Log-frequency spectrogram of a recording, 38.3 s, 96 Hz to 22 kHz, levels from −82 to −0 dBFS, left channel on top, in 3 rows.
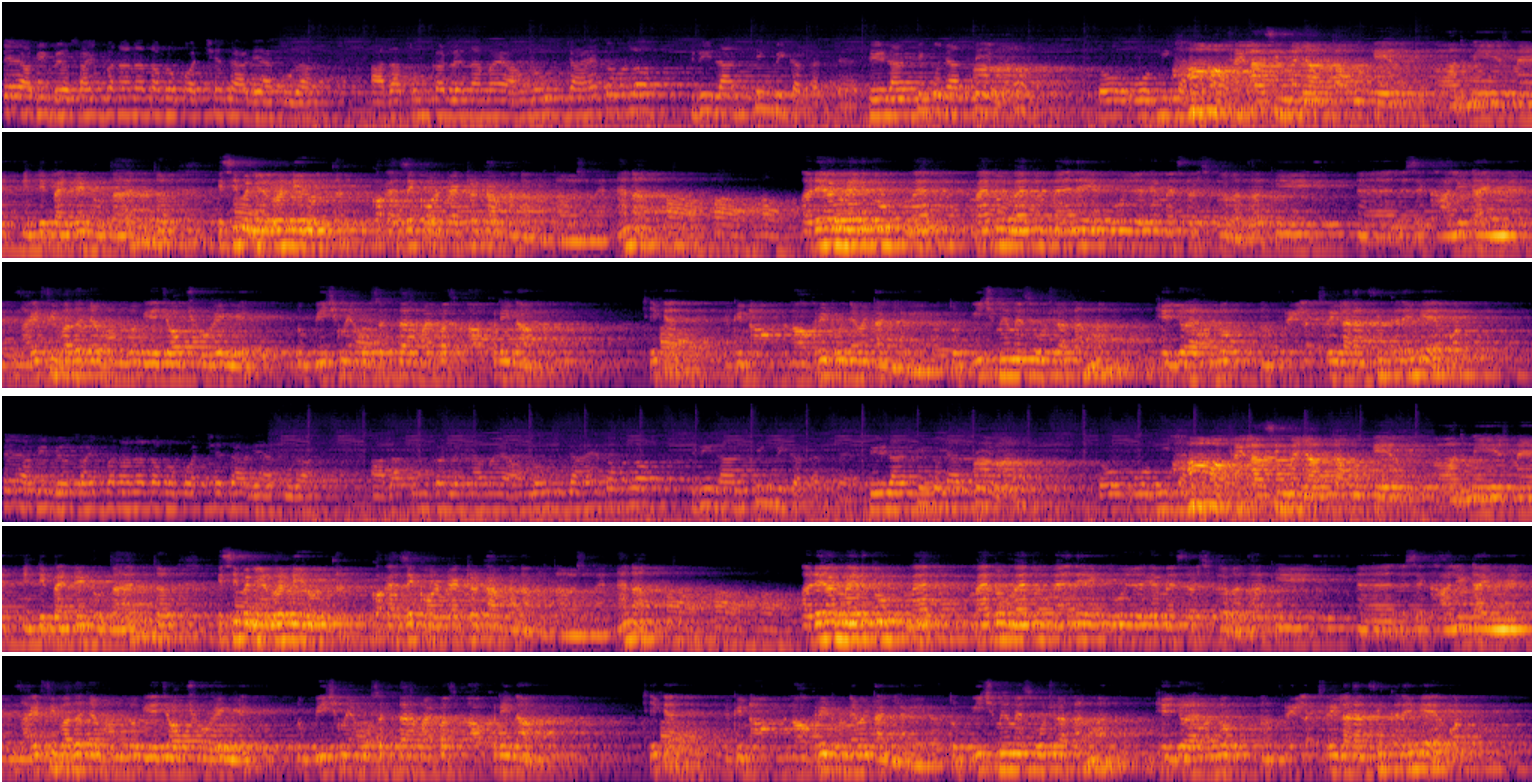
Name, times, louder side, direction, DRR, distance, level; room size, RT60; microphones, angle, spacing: voice 1, 0.0-2.6 3.1-5.4 5.7-8.6 9.1-9.9 10.2-10.5 14.7-15.0 18.2-19.3 19.6-20.0 28.4-28.7 31.0-31.3 35.4-35.6, left 2 dB, 60° left, 3 dB, 1.2 m, -30 dB
sound 1, 2.2-11.9, equal, 50° right, 1.6 m, -41 dB
voice 2, 8.1-8.5 9.7-18.1 19.4-23.7 24.0-27.6 28.0-30.0 30.9-31.2 31.5-34.7 35.1-37.6, right 1 dB, 10° right, -1 dB, 1.7 m, -24 dB
16.5 x 15.5 x 4.7 m, 2.7 s
head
